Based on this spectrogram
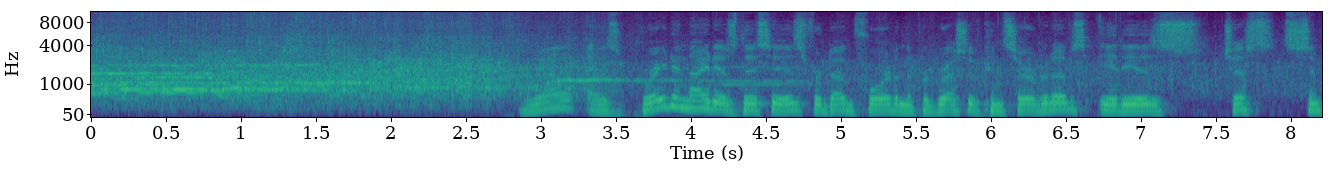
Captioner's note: cheers and applause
